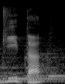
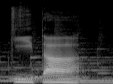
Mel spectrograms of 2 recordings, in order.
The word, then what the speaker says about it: Geeta: For example, the name Geeta would in fact be Geeta. Gauri should have been Gauri and Prabha should have been Prabha.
